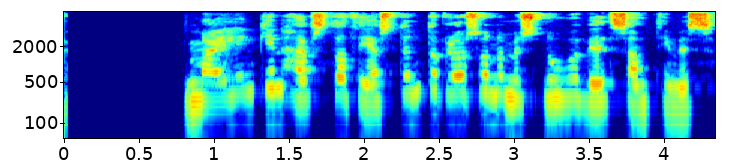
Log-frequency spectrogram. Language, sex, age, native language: Icelandic, female, 40-49, Icelandic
